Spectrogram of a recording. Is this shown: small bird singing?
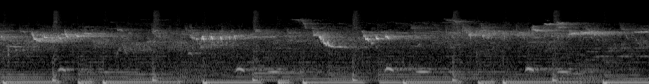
yes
